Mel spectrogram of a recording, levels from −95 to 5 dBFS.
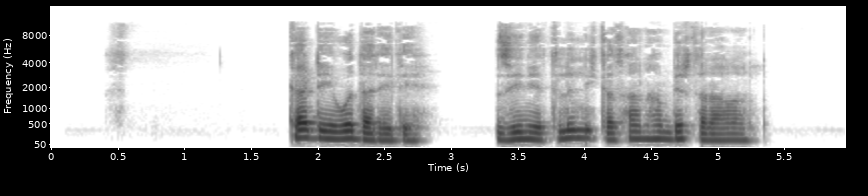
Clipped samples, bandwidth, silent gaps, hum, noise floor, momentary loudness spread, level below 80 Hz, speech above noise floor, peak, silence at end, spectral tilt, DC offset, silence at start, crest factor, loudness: under 0.1%; 11 kHz; none; none; -83 dBFS; 13 LU; -68 dBFS; 61 dB; -2 dBFS; 0.7 s; -7 dB/octave; under 0.1%; 1.8 s; 22 dB; -23 LUFS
